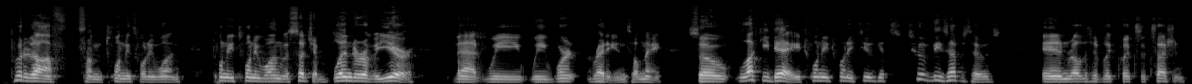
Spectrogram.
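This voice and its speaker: A man's voice: mid-range voice, moderate pace. A man hosting a gaming podcast with casual, jokey banter and mock-grand flourishes. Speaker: podcast host.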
